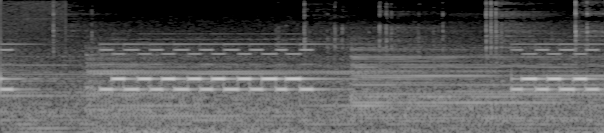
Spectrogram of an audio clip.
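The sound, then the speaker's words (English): A phone rings out on an outgoing call from a person's phone, with electronic ringback tones in repeating bursts separated by short pauses, clear over a low, steady background rumble. No one speaks. “I grabbed my phone and called”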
